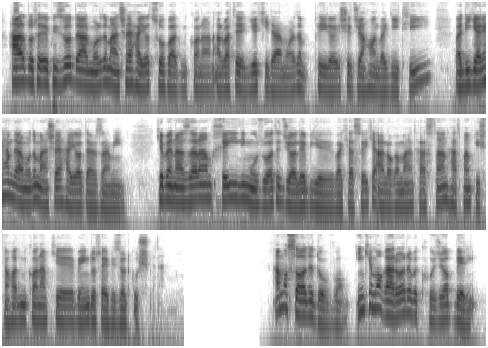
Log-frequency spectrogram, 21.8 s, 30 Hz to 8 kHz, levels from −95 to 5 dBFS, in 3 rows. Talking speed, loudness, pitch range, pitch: 160 wpm, -26 LUFS, 105-140 Hz, 120 Hz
